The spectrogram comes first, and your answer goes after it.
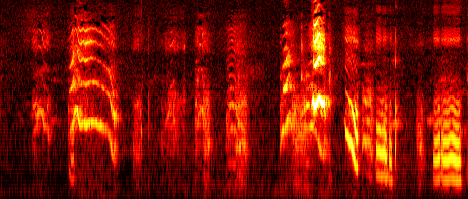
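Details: Two newborn puppies making basic mini grunts, short nasal whines and squeaks, several sliding down in pitch, ending in a louder buzzy grunt.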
